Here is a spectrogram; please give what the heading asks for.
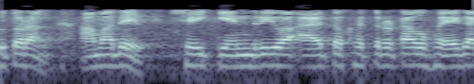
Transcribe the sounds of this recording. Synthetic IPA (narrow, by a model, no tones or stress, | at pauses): ut̪oɾaŋa̰mad̪eɾ | ʃejkend̪ɾioʔajot̪okʰet̪ːɾoʈaoɦoeɡa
